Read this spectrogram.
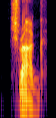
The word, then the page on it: shrug: British English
